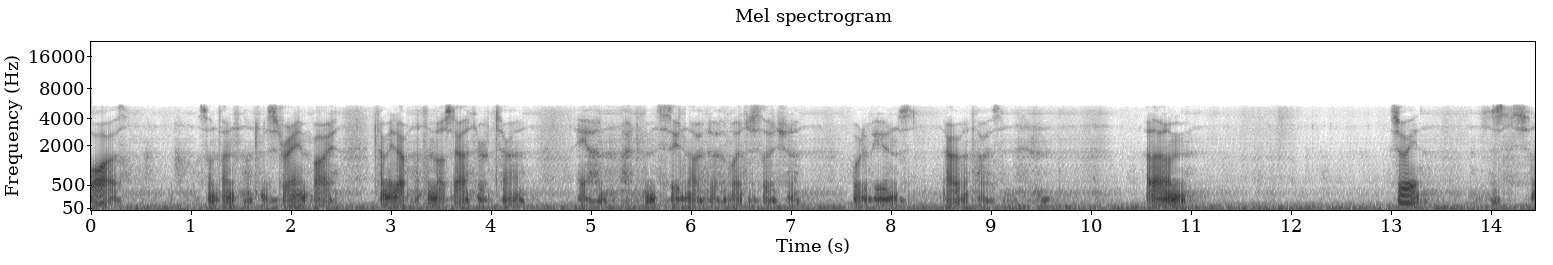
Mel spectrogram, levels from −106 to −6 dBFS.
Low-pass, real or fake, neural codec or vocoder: 5.4 kHz; fake; autoencoder, 22.05 kHz, a latent of 192 numbers a frame, VITS, trained on many speakers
